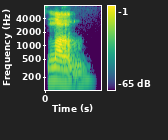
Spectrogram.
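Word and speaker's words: Lam: add in a sound and the sound is Lum it sounds like Lum but it's spelled l a m so Lum Lum Lum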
